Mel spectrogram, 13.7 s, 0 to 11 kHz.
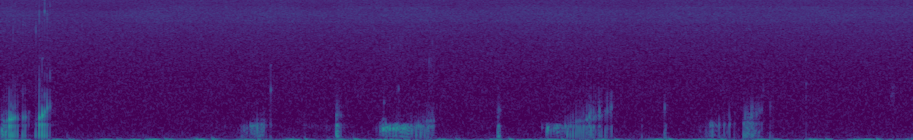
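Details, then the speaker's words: Stomach rumbling after about a 12–13 hour light fast: repeated low gurgling rumbles and short pops over about 14 seconds; active, ordinary bowel sounds (borborygmi). "軽いファスティングなので、ゆっくりお腹の音をお聞きしていただければと思います。それでは炭酸水も飲んでいきたいと思います。"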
